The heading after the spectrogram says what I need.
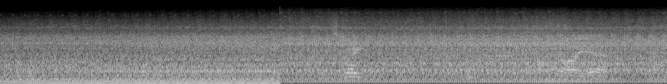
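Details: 1952 Ford F1 truck just revived, solenoid jumped, positive ground: steady low idle settling partway through with an even, unhurried beat; the old six runs smoothly.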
